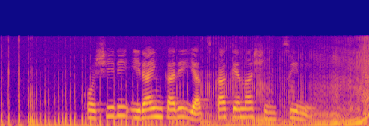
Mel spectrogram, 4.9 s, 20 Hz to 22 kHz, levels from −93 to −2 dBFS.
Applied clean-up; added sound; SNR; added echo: none; Zipper (clothing); 5 dB; none.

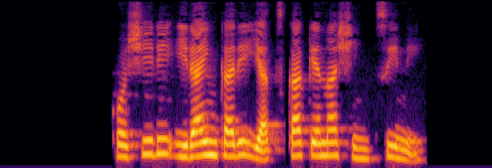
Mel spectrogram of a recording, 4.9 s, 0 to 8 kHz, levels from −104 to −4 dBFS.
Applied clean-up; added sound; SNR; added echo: none; none; none; none.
